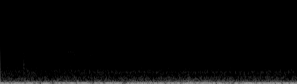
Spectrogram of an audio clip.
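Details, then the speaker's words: 2023 Hyundai Palisade after rear differential AWD coupling assembly replacement, slow parking-lot turn: only a low even rumble, earlier thumping from 25 mph up is gone, no clunk, bind or whine; drivetrain quiet, fixed. "Yep. No more noise. This is fixed, guys."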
